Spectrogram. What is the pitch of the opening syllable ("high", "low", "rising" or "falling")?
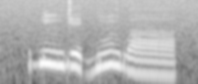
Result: high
